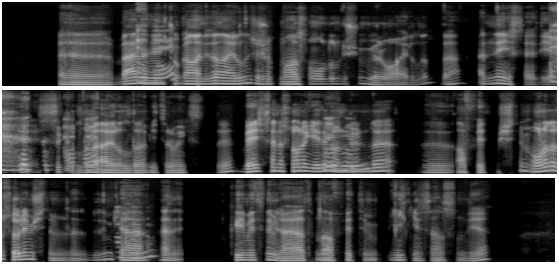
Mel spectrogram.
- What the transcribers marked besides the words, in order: distorted speech; static; other background noise; chuckle
- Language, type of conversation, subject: Turkish, unstructured, Affetmek her zaman kolay mıdır?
